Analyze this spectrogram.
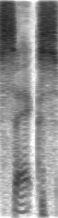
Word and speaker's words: CeX: one on the official CX blog an undefined point in the future is it cex or six they like it pronounced sex but I feel slightly silly so in though I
